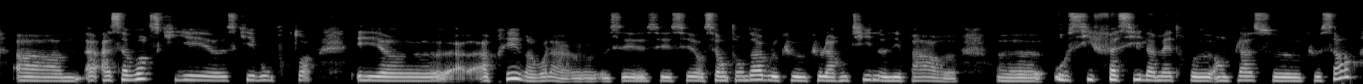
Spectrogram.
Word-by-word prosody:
à, 175 -2 0
hem, 165 0 -2
à - - -1
à 195 - +2
savoir 220 +6 +3
ce - - -1
qui 205 -1 -2
est, 190 - +1
heu, 180 0 0
ce 180 - -5
qui 205 - -4
est - - -1
bon 195 +1 -4
pour - - -25
toi 100 0 -5 0.4
et 190 -1 +3
heu, 175 +2 +1
a 375 - -4
après 270 +1 +4
ben, 165 -8 -2
voilà, 165 -3 -3
heu, 145 +1 -4
c'est 80 - 0
c'est 170 - 0
c'est 170 +3 -2
c'est 170 +4 +1
entendable 190 +1 +2
que 180 -2 +2
que 190 - +1
la 180 -1 +4
routine, 185 +4 -3
heu, 175 - +3
n'est 170 0 +4
pas, 170 -2 -6
heu 140 - -4 0.4
heu, 155 -1 -1
aussi 215 +2 +2
facile 220 0 +2
à 190 - +2
mettre, 185 -1 -2
heu, 175 -1 +4
en 175 0 0
place, 190 +1 -3
heu, 165 -2 +3
que 175 - -1
ça. 255 - +1
180 Hz, 200 wpm, -23 LUFS, 170-200 Hz, 0.4 s, après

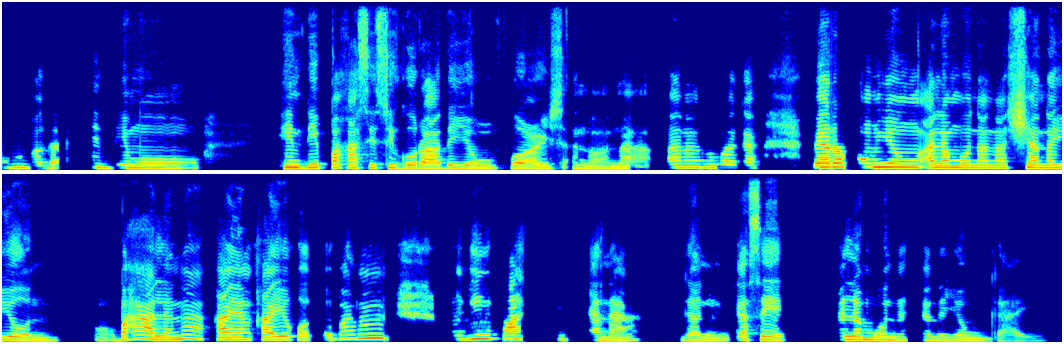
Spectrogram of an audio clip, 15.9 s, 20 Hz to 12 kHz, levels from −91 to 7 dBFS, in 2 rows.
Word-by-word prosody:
kumbaga 215 -4 -6 0.3
hindi 225 -2 -6
mo, 210 -2 -2 0.6
hindi 240 -1 +3
pa 235 0 +2
kasi 230 +1 0
sigurado 205 -2 +1
yung 185 -3 -3
first 175 -4 0
ano 185 -2 -6
na, 175 0 -3 0.3
parang 245 +1 -2
kumbaga 230 -3 -4 0.5
pero 270 +1 +8
kung 275 -1 +4
yung 260 -1 +5
alam 240 +1 +5
mo 245 - +2
na 235 -1 -1
na 230 0 -1
siya 240 +1 +3
na 230 - +1
yun, 185 -6 -1 0.3
oo. - - -14
Bahala 255 -1 +4
na 285 +3 +1 0.2
kayang-kaya 240 -2 +3
ko 225 - -4
'to - - -12
parang 310 +4 +2 0.5
maging 285 +3 +3
positive 270 -4 -1
ka 200 - -2
na 180 -1 -2 0.4
ganon 185 -1 -6
kasi 220 -2 0 0.4
alam 235 0 +3
mo 225 -1 0
na 205 0 -4
siya 200 - -6
na 195 -1 -7
yung 180 -3 -6
guy. 145 +2 -18
225 Hz, 160 wpm, -23 LUFS, 195-245 Hz, 0.6 s, pero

